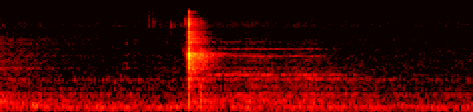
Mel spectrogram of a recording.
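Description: A single short, sharp click about a second in, against an otherwise quiet room.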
